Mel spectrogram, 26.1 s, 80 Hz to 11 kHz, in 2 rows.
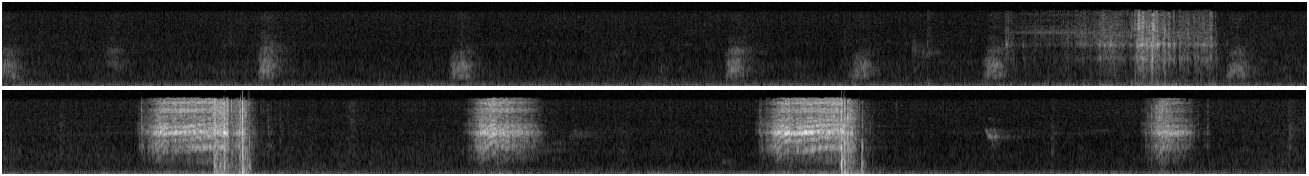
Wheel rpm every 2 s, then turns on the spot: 0, 0, 0, 0, 0, 10, 10, 50, 10, 0, 50, 0, 0.
10-12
